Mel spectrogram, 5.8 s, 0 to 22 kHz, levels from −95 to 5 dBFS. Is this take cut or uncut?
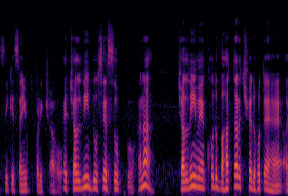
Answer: cut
